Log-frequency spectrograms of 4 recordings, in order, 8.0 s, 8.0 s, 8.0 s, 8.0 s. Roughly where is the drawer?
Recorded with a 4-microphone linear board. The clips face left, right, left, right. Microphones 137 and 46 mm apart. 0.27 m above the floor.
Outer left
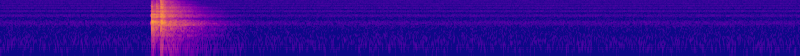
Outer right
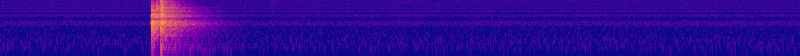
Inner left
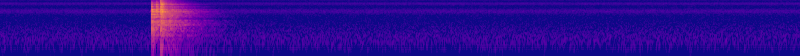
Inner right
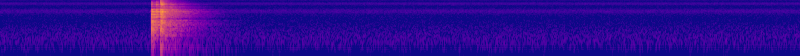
I don't hear a drawer.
